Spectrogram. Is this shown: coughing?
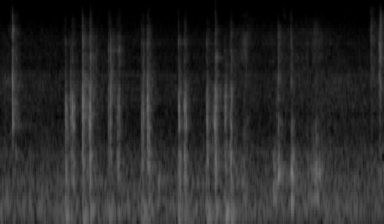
no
